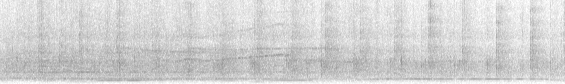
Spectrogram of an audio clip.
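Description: A church congregation claps during a French-language sermon, the applause steady and moderately loud throughout, with voices and singing tones rising faintly through it.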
